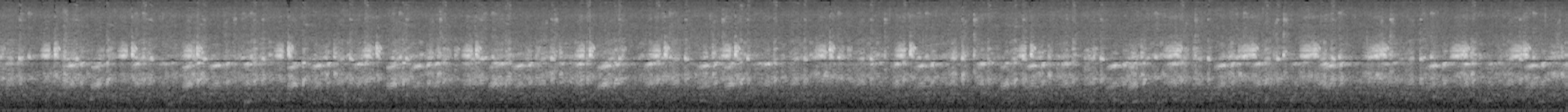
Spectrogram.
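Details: Frogs croaking in a pond, a dense chorus of short bright pulsing calls repeated rapidly and overlapping throughout, with a steady faint high tone running underneath.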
